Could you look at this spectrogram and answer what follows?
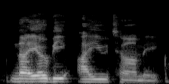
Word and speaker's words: Niobe Ayutami: Um, First, I want to ask you because I don't want to mispronounce. What's Niobe's whole name? Oh, Niobe Ayutami.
